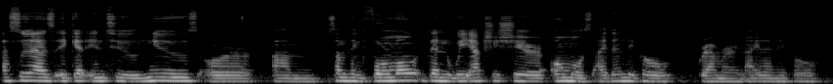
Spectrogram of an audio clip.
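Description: Low-voiced woman with a Mandarin Chinese accent. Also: flat delivery, warm tone. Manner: thoughtful, explaining with many um pauses. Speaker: guest. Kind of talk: casual explanatory chat. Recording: distant mic in a room.

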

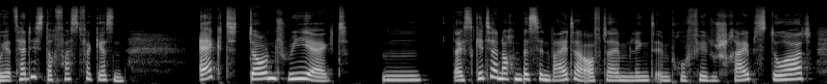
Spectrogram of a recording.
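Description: A woman's voice: medium pitch, dry recording. A woman with a mid-range voice hosts a podcast interview, asking friendly questions and nodding along with short affirmations. She is recorded close and dry.

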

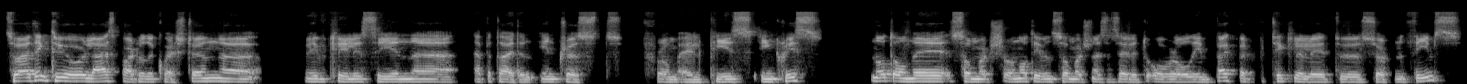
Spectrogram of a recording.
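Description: A man speaking as an executive guest, giving considered interview answers in measured, halting phrases. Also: medium pitch, steady tone, poor audio.

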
